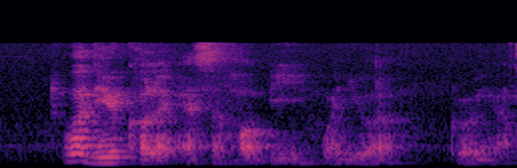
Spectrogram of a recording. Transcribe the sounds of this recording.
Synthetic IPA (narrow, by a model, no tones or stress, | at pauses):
wɔt̚dujukʰɔlɛk̚tɛsəhɔbiwɛ̰̃njua | ɡ̥ɹo̰ɪ̃ŋa̰p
